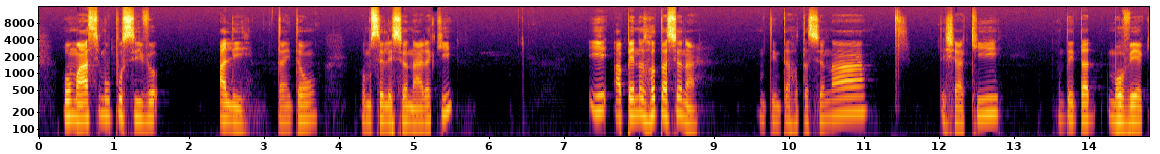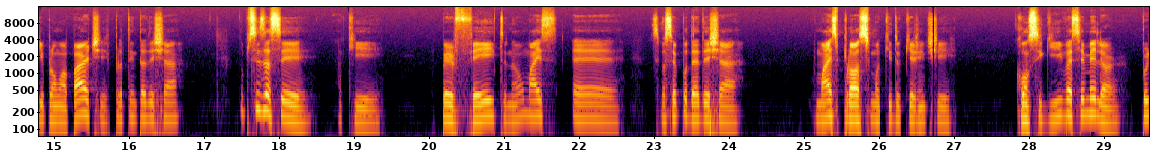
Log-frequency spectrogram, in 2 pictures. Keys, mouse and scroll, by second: 0.4 scroll up 1, 1.0-1.5 shift+middle drag, 1.5-1.8 scroll up 4, 3.0 click, 3.6 click, 4.3 scroll down 5, 5.1 a, 5.6 a, 6.6 click, 6.9 scroll up 4, 8.9 r, 12.8 g.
